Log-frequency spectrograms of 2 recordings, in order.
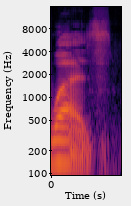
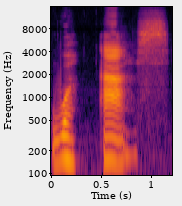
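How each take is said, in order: First: The vowel is a reduced schwa 'uh' sound. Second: The vowel is a full open 'ah' sound. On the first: The speaker calls it right. "It makes the schwa sound" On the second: The speaker calls it wrong. "this looks like the word was"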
